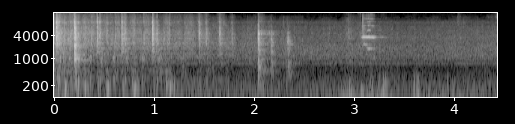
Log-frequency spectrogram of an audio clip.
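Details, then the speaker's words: Honda HRX2168 VKA mower; quick pull-cord cranks that puff but never run, then die away; faulty auto choke not closing, starts only with starting fluid; fix is replacing thermo wax cartridge. "the auto choke on this is giving problems it won't start unless you spray starting fluid in it we're going to fix that let's see if this thing runs it probably won't because it won't choke but we'll give it a try"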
